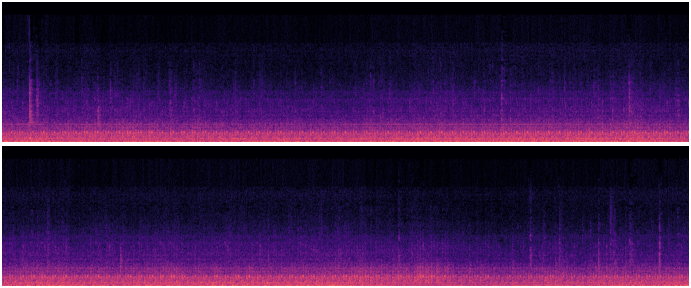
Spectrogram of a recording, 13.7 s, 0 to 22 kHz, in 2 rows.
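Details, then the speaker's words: Tractor driving a CountyLine post hole digger with 12-inch auger in hard clay: steady, even engine drone under load as the auger turns, no clunks, squeals or grinding; digger operating normally. "alright guys this thing worked flawlessly it worked really nice"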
